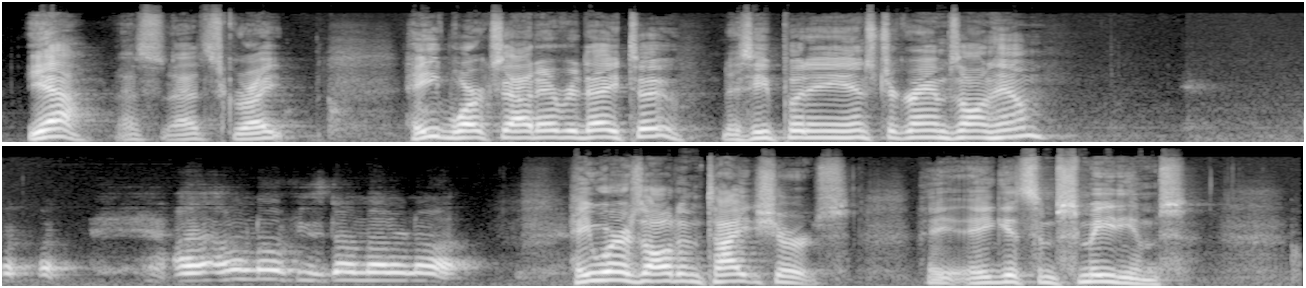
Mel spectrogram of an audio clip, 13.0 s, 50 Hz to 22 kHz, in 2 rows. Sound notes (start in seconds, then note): 6.5 laughing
